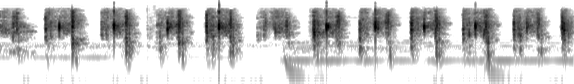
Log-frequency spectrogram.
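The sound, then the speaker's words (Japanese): Oracle cards are handled and drawn from a deck, giving many crisp, rapid snapping taps in a steady rhythm, with a low hum running underneath. “それではね、今日のオラクルカードを引いていきましょう。”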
